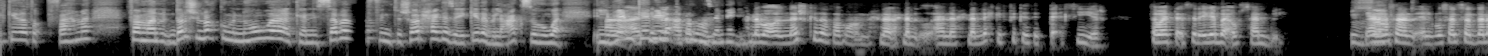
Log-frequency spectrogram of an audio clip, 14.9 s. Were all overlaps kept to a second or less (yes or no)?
no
